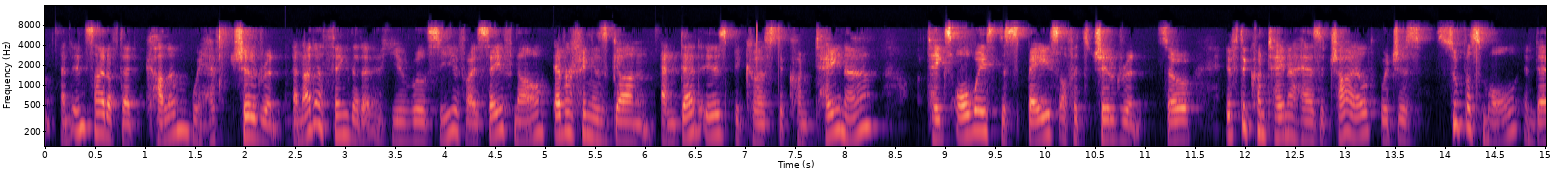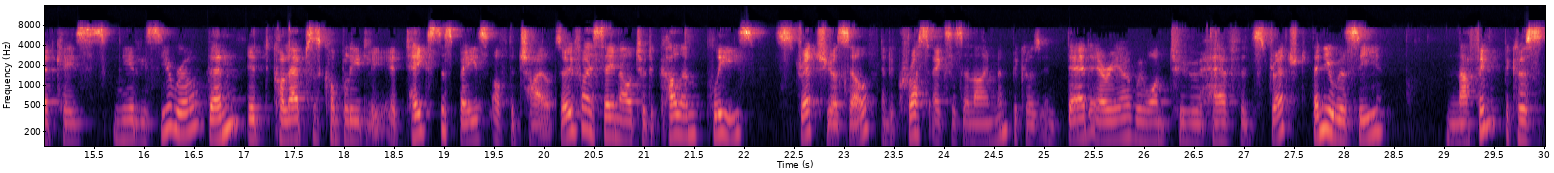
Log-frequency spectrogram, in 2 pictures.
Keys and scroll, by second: 0.1 ctrl+space, 2.6 super+Tab, 3.2 super+Tab, 3.7 super+s, 20.6 super+Right, 23.3 super+z, 23.3 alt+BackSpace, 23.5 alt+BackSpace, 27.7 super+s, 28.5 alt+super+l, 28.7 super+s.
